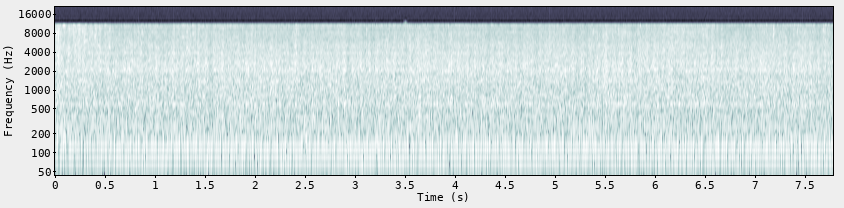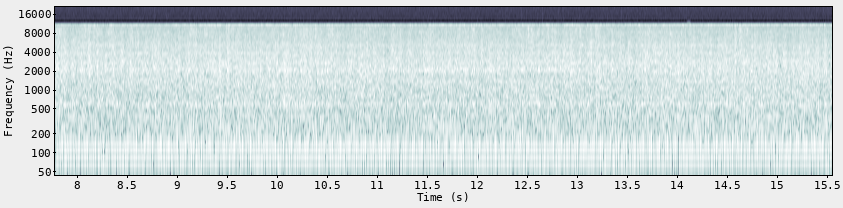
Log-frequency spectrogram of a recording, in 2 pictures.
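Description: An engine drones steadily, heard from inside a vehicle.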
